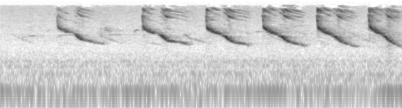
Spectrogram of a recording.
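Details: Red cardinal singing five loud, clear whistles, each sliding steeply downward, spaced about two-thirds of a second apart, over a steady low hum.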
